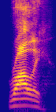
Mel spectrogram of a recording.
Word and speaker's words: Raleigh: Ended up being I believe Hold on, hold on before I'm before people get on you for the pronunciation. Raleigh. Raleigh.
